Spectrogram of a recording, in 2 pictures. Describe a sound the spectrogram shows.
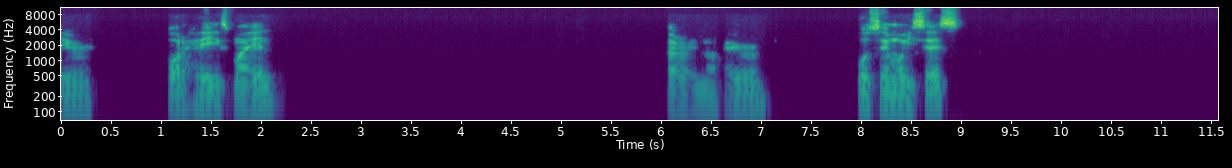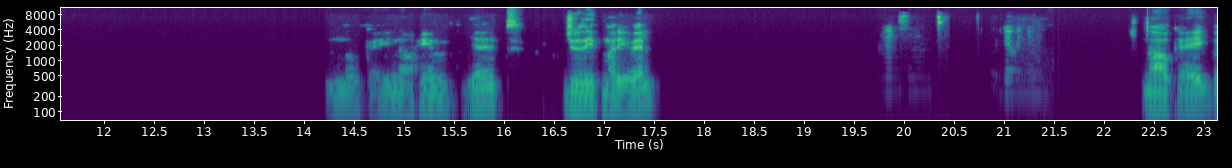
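A man speaks calmly in short phrases over an online call, with pauses between them.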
